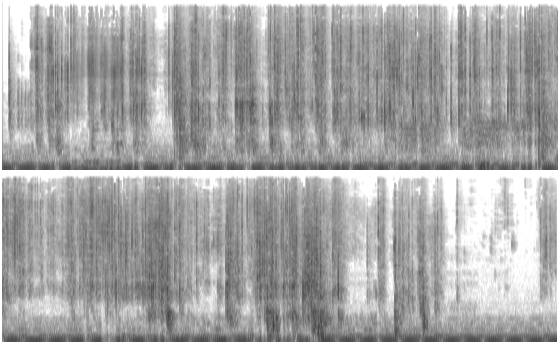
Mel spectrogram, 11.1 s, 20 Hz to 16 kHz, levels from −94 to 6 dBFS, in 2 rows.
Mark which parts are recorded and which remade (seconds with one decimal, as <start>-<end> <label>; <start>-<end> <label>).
0.0-0.7 recorded; 0.7-1.2 remade; 1.2-11.1 recorded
